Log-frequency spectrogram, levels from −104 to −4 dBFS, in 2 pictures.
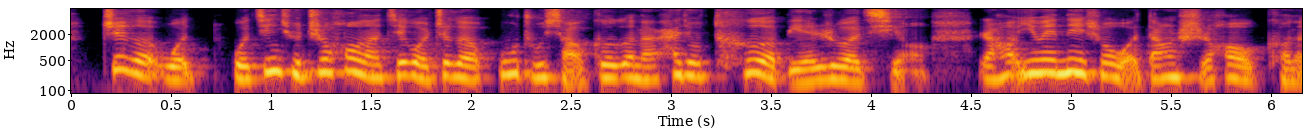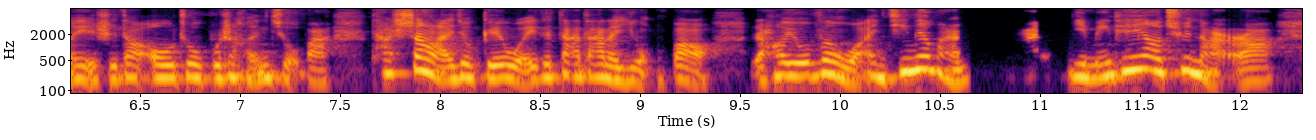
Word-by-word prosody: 这 315 - 0
个 245 -4 +1
我 185 -1 -2
我 190 - +2
进 275 +10 +3
去 260 -4 +1
之 265 +4 0
后 270 +1 0
呢， 210 -4 0
结 215 +3 -1
果 220 -4 +1
这 220 +4 -1
个 190 -3 0
屋 245 - +2
主 205 -4 -3
小 205 - -1
哥 200 -1 -1
哥 205 - 0
呢， 180 -1 -3
他 240 - -1
就 225 -2 0
特 240 0 -1
别 155 -1 -2
热 180 -1 +1
情， 160 +1 +1 0.4
然 185 0 -3
后 230 - -1
因 250 +2 +4
为 265 - +4
那 260 +1 +7
时 245 -2 -4
候 215 - 0
我 - - -1
当 195 +2 -2
时 - - -3
候 195 +1 -2
可 165 - -9
能 175 - -4
也 - - -3
是 185 - -4
到 200 0 -3
欧 195 +1 +1
洲 205 +1 -1
不 195 - -4
是 205 - 0
很 210 - -3
久 205 +1 -5
吧， - - -8 0.2
他 255 - -3
上 265 +2 +4
来 200 - +1
就 210 - +2
给 195 0 +1
我 185 - +1
一 - - -2
个 205 - -2
大 230 -1 -3
大 205 -1 -2
的 185 - +2
拥 165 -1 -5
抱， 190 - -2 0.2
然 - - -5
后 220 - +1
又 220 - +3
问 240 0 +3
我： - - 0
“诶 - - -3
你 205 - +3
今 275 - +4
天 315 - +6
晚 270 - -1
上 155 - -2 0.5
你 215 -3 +1
明 210 +4 +1
天 295 +4 +5
要 310 -3 +3
去 275 +1 +2
哪 245 - +5
儿 160 - -2
啊？” 170 +1 -6
210 Hz, 390 characters per minute, -22 LUFS, 190-245 Hz, 0.5 s, 那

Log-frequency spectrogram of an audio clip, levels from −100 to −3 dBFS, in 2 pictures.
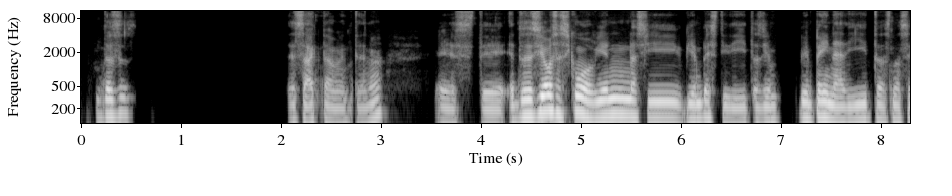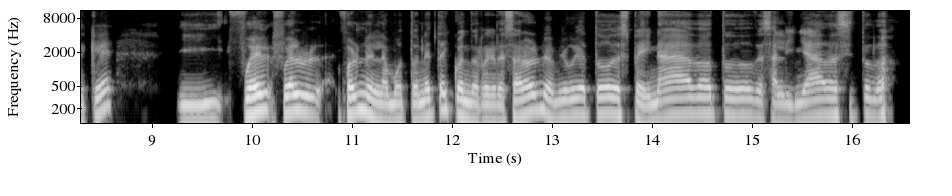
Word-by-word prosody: entonces 150 +2 -3 1.5
Exactamente, 110 -3 -7
¿no? 140 +8 -6 0.5
Este, 100 -1 -7
entonces 145 +5 +3
íbamos 175 0 +7
así, 150 - -2
como 160 -6 +6
bien 150 +2 +4
así, 130 -2 -1
bien 120 +1 -2
vestiditos, 105 -5 -6
bien 110 0 -6 0.2
bien 125 -2 -2
peinaditos, 115 -2 -1
no 115 - -3
sé 110 -1 -8
qué. 185 - -1 0.6
Y 115 +2 -2
fue 170 +5 +7
fue 175 +1 +4
l 180 -2 +3 0.2
fueron 165 +5 +3
en 135 -5 +3
la 120 - 0
motoneta, 125 +6 0
y - - -2
cuando 135 -7 +2
regresaron, 120 - +1
mi 170 - +2
amigo 140 +2 -1
ya 155 -1 +2
todo 160 +2 +2
despeinado, 155 +3 0
todo 150 -1 -1
desaliñado, 135 +3 -3
así, 150 -1 -5
todo 150 +1 -4
135 Hz, 140 wpm, -22 LUFS, 115-155 Hz, 1.5 s, íbamos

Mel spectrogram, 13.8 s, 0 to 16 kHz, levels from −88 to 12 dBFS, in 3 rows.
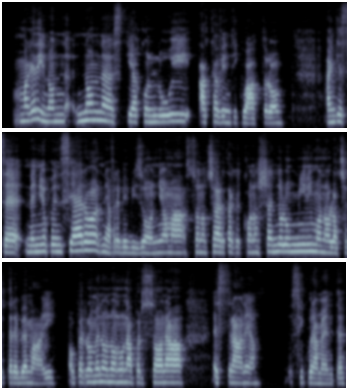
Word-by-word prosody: magari 225 +4 +1
non 200 0 -1 0.2
non 225 -1 +2
stia 190 0 -2
con 185 -1 -2
lui 195 +3 0 0.4
H24, 160 -1 0 0.5
anche 180 +3 +1
se 175 -2 +2
nel 185 0 -1
mio 200 +1 0
pensiero 220 +4 +4
ne 190 -4 -4
avrebbe 165 0 -1
bisogno, 160 +1 -2
ma 165 -1 +2
sono 175 -1 -6
certa 180 0 0
che, 170 - -8
conoscendolo 190 +3 0
un 195 - 0
minimo, 200 0 +2
non 170 -2 +1
lo 160 - +4
accetterebbe 160 0 -1
mai 150 +1 -4
o, 165 - -6
perlomeno, 180 +2 0
non 180 -1 +1
una 175 -1 +2
persona 165 0 +3 0.4
estranea, 155 -2 0 0.4
sicuramente. 150 -2 -4
175 Hz, 145 wpm, -22 LUFS, 160-195 Hz, 0.5 s, pensiero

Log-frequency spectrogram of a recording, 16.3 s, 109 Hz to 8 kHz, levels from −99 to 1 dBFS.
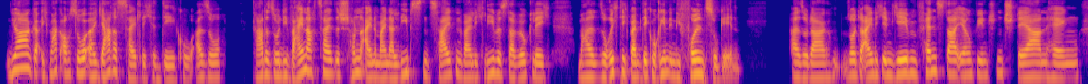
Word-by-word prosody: Ja, 250 +4 +4
ga 205 -1 -1
ich 175 +1 -9
mag 220 +3 -2
auch 190 0 -1
so, 195 +2 +1
äh, 175 - +2
jahreszeitliche 160 -8 -2
Deko. 140 0 -7
Also, 165 0 -4 0.5
grade 170 +4 0
so 175 0 -3
die 180 -2 -5
Weihnachtszeit 205 +1 +3
ist 185 - 0
schon 190 +3 -1
eine 160 -2 +2
meiner 155 -1 +1
liebsten 185 +1 -5
Zeiten, 175 +3 -1
weil 160 0 0
ich 160 - -12
liebe 190 +2 -3
es, 180 +1 -3
da 160 -3 0
wirklich 160 -2 -1 0.4
mal 160 0 -2
so 170 - 0
richtig 195 +3 0
beim 165 -2 +4
Dekorieren 175 +3 0
in 175 - -3
die 165 - -5
Vollen 185 +5 +4
zu 145 - +1
gehen. 230 +10 -7 0.7
Also, 165 -2 -1
da 160 0 +1
sollte 180 0 0
eigentlich 175 +2 +2
in 180 -1 +1
jedem 190 +1 +4
Fenster 200 -2 +3
irgendwie 180 0 -2
'n 175 - -11
St - - -11
'n 195 - -9
Stern 165 +1 +2
hängen 155 0 -2
175 Hz, 180 wpm, -25 LUFS, 160-190 Hz, 0.7 s, Ja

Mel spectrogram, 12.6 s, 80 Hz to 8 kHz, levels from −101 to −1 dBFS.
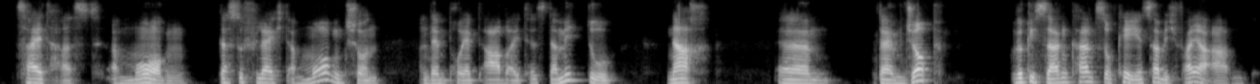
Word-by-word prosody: Zeit 135 -7 +1
hast 105 -1 -11
am 105 - -8
Morgen, 105 -5 +2 0.3
dass 135 -2 -3
du 150 - -3
vielleicht 140 -3 -2
am - - -8
Morgen 145 - -1
schon 105 -2 -4 0.4
an 115 - -9
deinem 110 -1 -2
Projekt 110 0 -5
arbeitest, 120 +2 -4
damit 215 - -1
du 105 -6 -1 0.5
nach, - - +4 0.7
ähm, 115 -3 0 0.4
deinem 115 -4 +2
Job 200 - +4 0.7
wirklich 150 +2 +2
sagen 140 +3 +4
kannst: 165 0 +1
„Okay, 140 +2 0
jetzt 125 0 -2
habe 150 -6 +3
ich 110 - -10
Feierabend.“ 100 - -1
120 Hz, 135 wpm, -28 LUFS, 110-145 Hz, 0.7 s, nach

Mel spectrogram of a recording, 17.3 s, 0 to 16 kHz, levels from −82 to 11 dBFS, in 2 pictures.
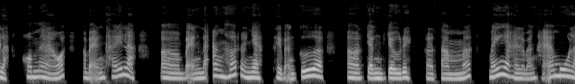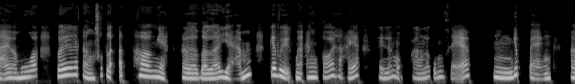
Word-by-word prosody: là 200 -3 +2 0.2
hôm 225 0 +1
nào 190 -6 +1
á 235 - +3 0.3
mà 200 - -3
bạn 195 +1 -1
thấy 240 +7 -2
là, 280 -8 +2 0.4
ờ, 190 -3 +1
bạn 180 +1 0
đã 195 - 0
ăn 265 -2 +1
hết 270 +8 +1
rồi 265 -7 +1
nha, 205 -1 +4 0.2
thì 190 -3 0
bạn 170 -1 -3
cứ, 245 +5 +6
ơ, 250 -3 +5 0.3
ờ, 195 -3 +2
chần 185 -1 +3
chừ 185 -2 +4
đi, 200 -1 +2 0.2
rồi 175 -1 -1
tầm 170 0 +1
á 225 +7 +2 0.3
mấy 235 +6 +4
ngày 245 - +2
là 175 - -1
bạn 170 +1 -3
hả 230 +4 -2
mua 265 -1 +5
lại 195 -5 +1
và 190 - 0
mua 215 +6 +2 0.3
với 260 +2 +5
cái 310 - +2
tần 195 -7 0
suất 290 -2 -7
là - - +2
ít - - -2
hơn 250 -4 +2
nha, 210 -4 +3 0.3
rồi 200 -2 +2
từ 180 -1 +1
từ 175 -1 +2 0.3
giảm 185 - +1 0.3
cái 290 - +6
việc 245 -8 +3
mà 195 - +1
ăn 215 0 +1
tối 235 +6 -1
lại 250 -7 -5
á, 240 - 0 0.3
thì 190 - -3
nó 190 +5 -2
một 225 -4 -4 0.2
phần 180 -2 -5
nó 210 - -5
cũng 220 +1 -5
sẽ, 250 +3 -2 0.4
ừm, 200 -3 +3
giúp 300 +5 +1
bạn 170 -2 -4 0.3
ờ 200 - +3
205 Hz, 225 wpm, -21 LUFS, 185-245 Hz, 0.4 s, cứ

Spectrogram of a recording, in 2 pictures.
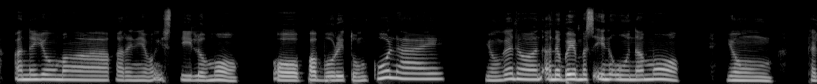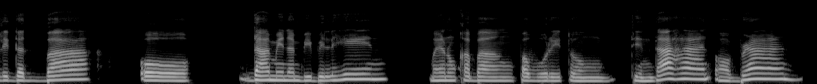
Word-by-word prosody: ano 225 +1 +3
'yong 225 0 +3
mga 205 -2 0
karaniwang 190 -1 -4
estilo 195 -3 -3
mo, 195 -5 +1 0.3
o 185 -1 +4
paboritong 190 -1 -1
kulay, 260 - +1 0.5
'yong 190 +1 -3
gano'n? 240 -1 +3
Ano 225 -1 +4
ba 225 - 0
'yong 235 -1 +7
mas 230 - +2
inuuna 220 -1 +2
mo? 230 -5 +2 0.5
'Yong 180 -4 0 0.3
kalidad 185 -1 -2
ba 210 +7 +1 0.5
o 175 -2 +2 0.5
dami 200 -4 +2
ng 185 0 0
bibilhin? 230 +8 0 0.4
Mayro'n 180 0 -2
ka 185 -2 -3
bang 175 -1 -2
paboritong 165 -1 -3 0.2
tindahan 240 - +1
o 170 -2 -2
brand? 245 +4 0
195 Hz, 115 wpm, -24 LUFS, 180-230 Hz, 0.5 s, yong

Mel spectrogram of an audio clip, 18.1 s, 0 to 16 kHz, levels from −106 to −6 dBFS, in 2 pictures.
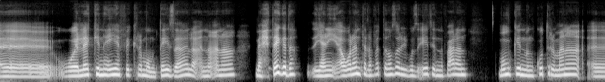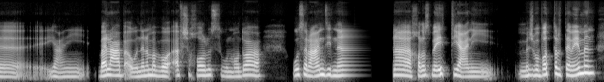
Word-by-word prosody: آآ 170 - 0
ولكن 220 +6 +3
هي 230 +1 +5
فكرة 220 0 -5
ممتازة، 200 +2 0
لإن 190 -3 -2
أنا 220 +4 -1 0.3
محتاجة 255 +9 +4
ده، 245 -1 0
يعني 195 +1 0
أولًا 225 +6 +4
أنت 255 -2 +1
لفتت 245 +3 -5
نظري 245 -1 +1
لجزئية 205 +5 -3
إن 205 -3 -2
فعلًا 230 +3 -1 0.5
ممكن 240 +1 +2
من 200 -1 0
كتر 255 +3 -3
ما 215 +1 +1
أنا 240 +1 +2
آآ 170 -3 -6
يعني 170 -1 -10
بالعب 210 +1 +5
أو 170 - -4
إن 180 - -3
أنا 200 - 0
ما 210 0 +1
باوقّفش 200 +2 -2
خالص، 210 0 -3
والموضوع 190 +3 -2 0.4
وصل 225 0 -1
عندي 215 +5 +3
إن 200 -3 -1 0.8
أنا 220 -3 +3
خلاص 195 +3 -3
بقيت 215 +3 0
يعني 175 -4 -2 0.3
مش 195 +3 -4
بابطّل 235 +4 +1
تمامًا، 260 +8 +4
210 Hz, 140 wpm, -20 LUFS, 190-230 Hz, 0.8 s, هي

